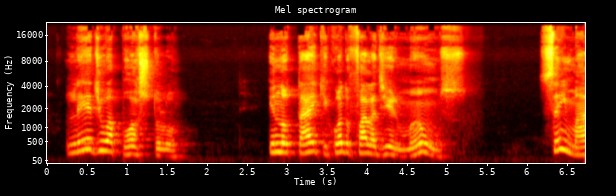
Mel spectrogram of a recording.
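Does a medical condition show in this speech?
No.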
